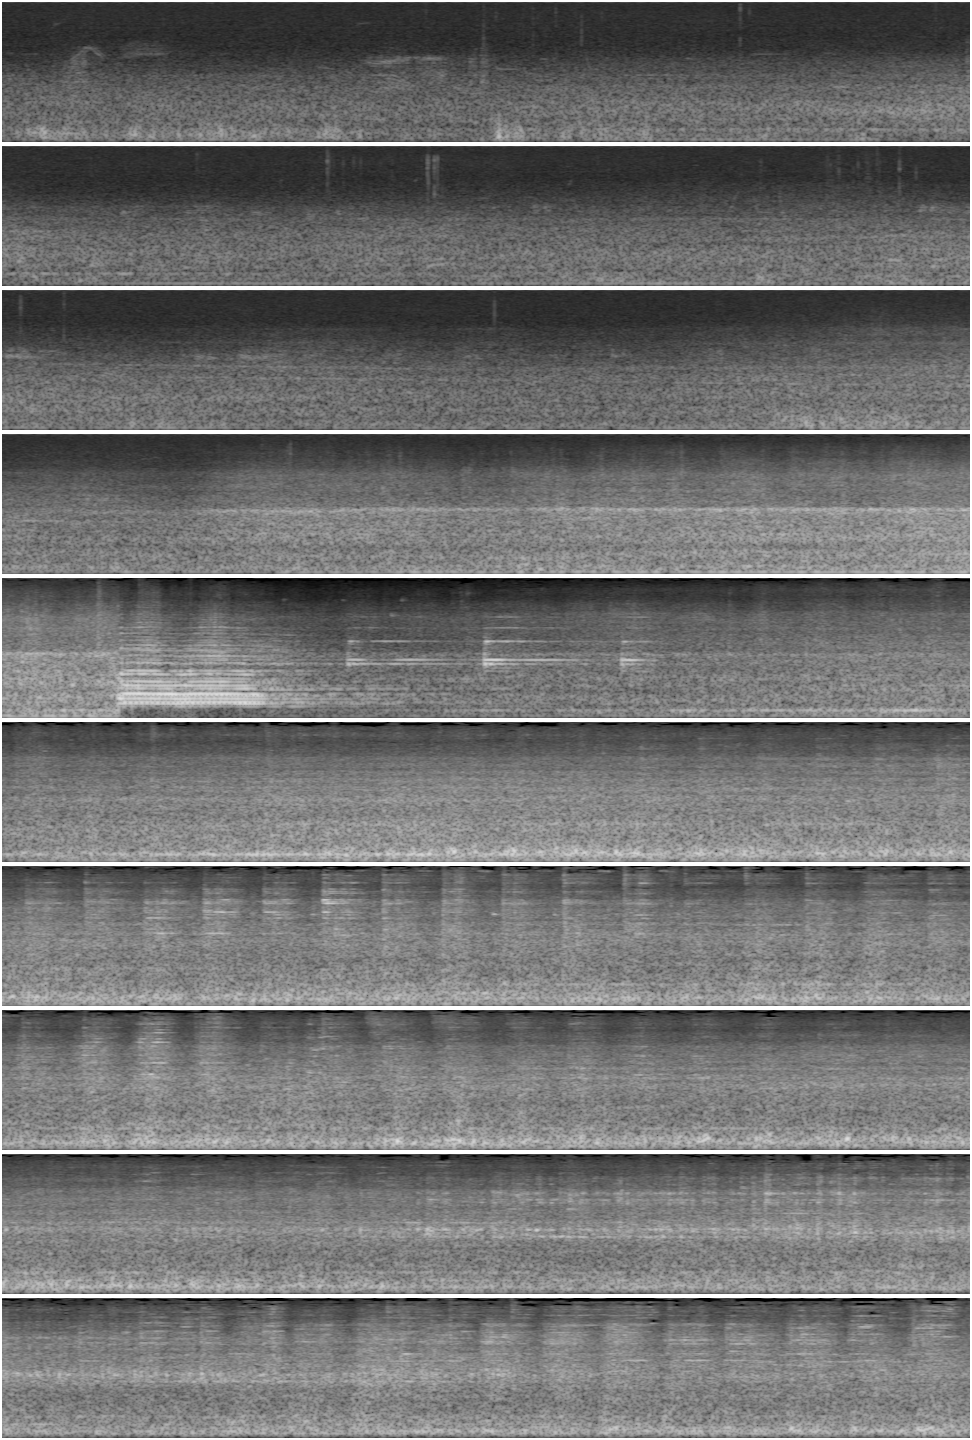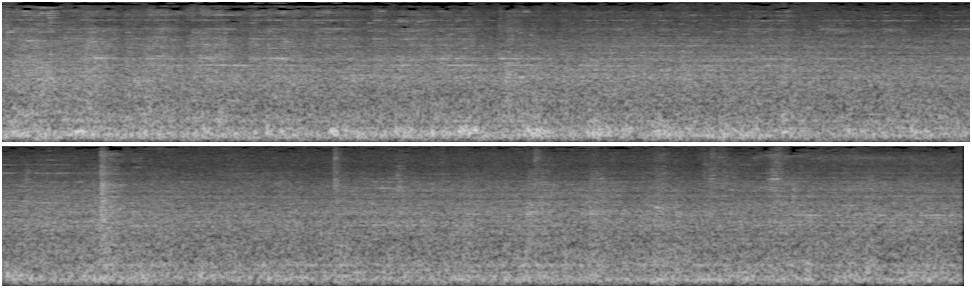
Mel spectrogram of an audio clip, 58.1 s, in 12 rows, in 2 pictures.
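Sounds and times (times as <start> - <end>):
diesel locomotive rumbling: 0.0 - 58.0
locomotive horn blasts: 19.8 - 21.7
train wheels clicking over rail joints: 21.8 - 58.0.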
